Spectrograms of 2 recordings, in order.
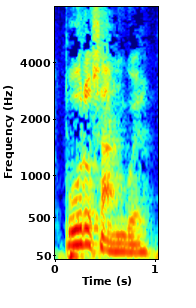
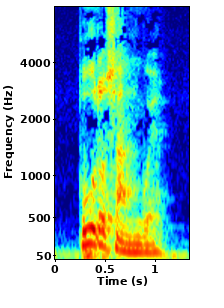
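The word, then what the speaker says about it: Purosangue: Puro sangue. Puro sangue. – Puro sangue. – Wanna play the game? – Yeah. – There we go. – Puro sangue.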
